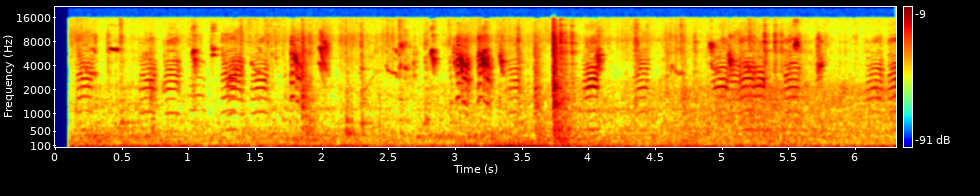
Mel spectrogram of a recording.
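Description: Senegal white-eyes giving thin, high chattering calls in quick rippling bursts, with repeated wing flutters and low background rumble.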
